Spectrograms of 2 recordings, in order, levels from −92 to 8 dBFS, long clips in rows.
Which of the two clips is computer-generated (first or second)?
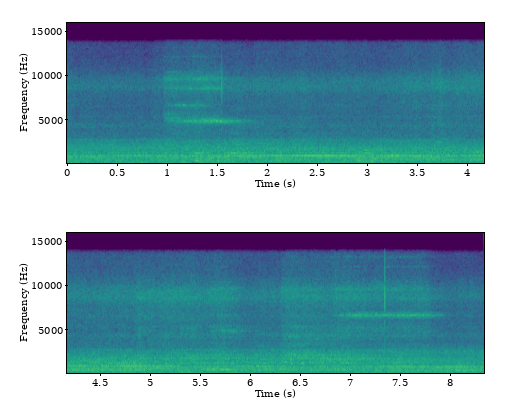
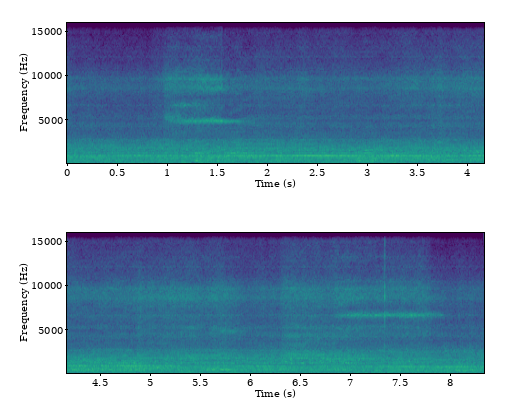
second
